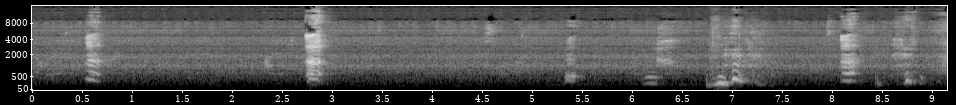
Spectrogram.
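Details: Several people hiccuping together, with hiccups lasting about 10 minutes: repeated abrupt hiccups with quiet voices and laughter between them.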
